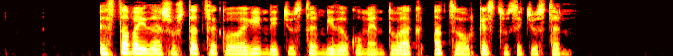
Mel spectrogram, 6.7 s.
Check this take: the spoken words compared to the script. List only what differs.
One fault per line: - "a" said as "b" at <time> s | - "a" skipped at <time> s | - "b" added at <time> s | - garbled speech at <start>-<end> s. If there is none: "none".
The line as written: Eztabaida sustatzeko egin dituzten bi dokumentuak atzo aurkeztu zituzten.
none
